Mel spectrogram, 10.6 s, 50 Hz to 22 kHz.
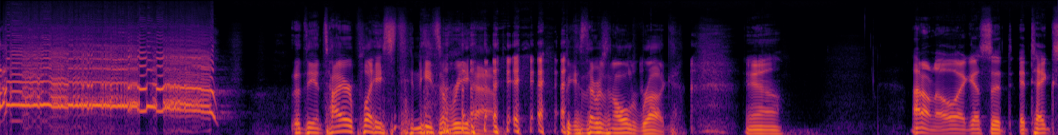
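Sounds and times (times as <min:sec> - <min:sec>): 
person letting out an exaggerated scream: 0:00.0 - 0:02.3
speech: 0:02.9 - 0:07.9, 0:09.1 - 0:10.5
laughter: 0:03.2 - 0:07.1.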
